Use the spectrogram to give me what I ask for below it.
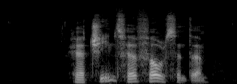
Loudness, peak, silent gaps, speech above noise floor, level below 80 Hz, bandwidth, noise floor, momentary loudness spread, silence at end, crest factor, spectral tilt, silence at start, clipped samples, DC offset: -28 LUFS; -8 dBFS; none; 46 dB; -74 dBFS; 14.5 kHz; -75 dBFS; 10 LU; 0.3 s; 22 dB; -2.5 dB/octave; 0.7 s; under 0.1%; under 0.1%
